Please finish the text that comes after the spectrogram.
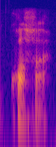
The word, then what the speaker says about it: quagga: in South Africa, and it's actually called a quagga. So that's how you pronounce it.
